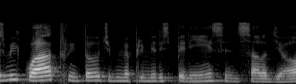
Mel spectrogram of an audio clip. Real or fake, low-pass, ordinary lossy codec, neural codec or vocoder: real; 7.2 kHz; none; none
